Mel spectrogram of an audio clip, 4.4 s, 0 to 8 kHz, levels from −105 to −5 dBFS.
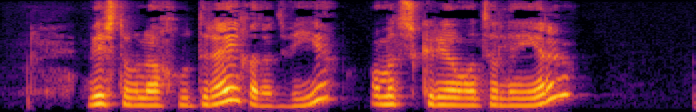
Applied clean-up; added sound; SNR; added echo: none; none; none; none.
